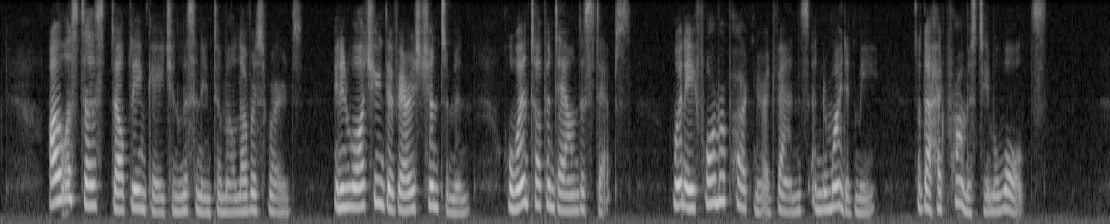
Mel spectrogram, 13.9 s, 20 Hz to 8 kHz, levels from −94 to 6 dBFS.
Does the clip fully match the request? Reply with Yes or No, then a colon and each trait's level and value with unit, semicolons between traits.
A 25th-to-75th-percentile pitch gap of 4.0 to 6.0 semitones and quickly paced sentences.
No: average, 5.0 semitones; average, 170 wpm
